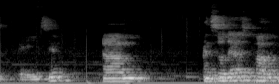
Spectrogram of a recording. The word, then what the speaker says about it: Bayesian: So some people pronounce it in a really funny way, but I pronounce it Bayesian.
